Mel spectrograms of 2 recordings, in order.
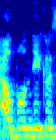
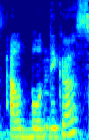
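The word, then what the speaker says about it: albóndigas: think I pronounced it it's not Alba Nico's it's albondigas I believe the accent is on the oh so any of my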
